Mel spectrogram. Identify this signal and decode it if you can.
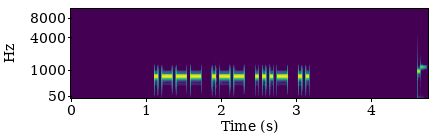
Morse code, heard as a keyed tone, about 25 wpm, 700 Hz. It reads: JWVI
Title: Four Challenging Letter-Number Combinations 25wpm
